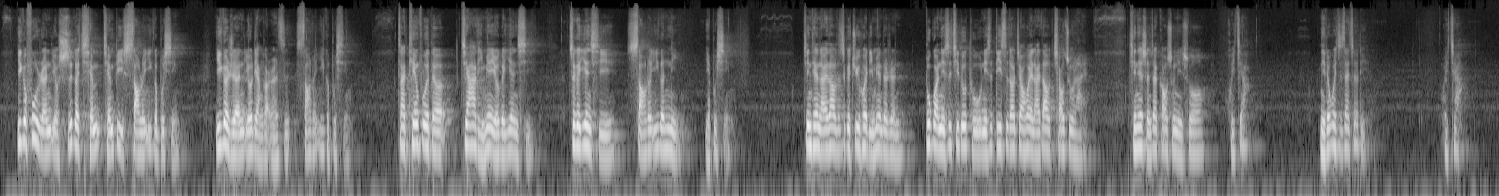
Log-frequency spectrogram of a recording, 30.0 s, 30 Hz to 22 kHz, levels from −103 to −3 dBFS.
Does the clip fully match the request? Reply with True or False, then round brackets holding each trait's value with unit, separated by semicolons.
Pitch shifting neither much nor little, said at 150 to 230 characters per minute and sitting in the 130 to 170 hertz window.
True (3.4 semitones; 210 characters per minute; 140 Hz)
